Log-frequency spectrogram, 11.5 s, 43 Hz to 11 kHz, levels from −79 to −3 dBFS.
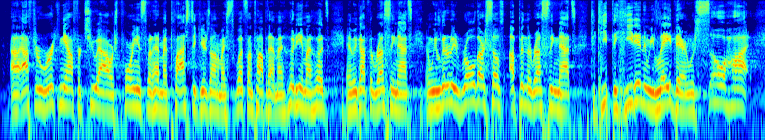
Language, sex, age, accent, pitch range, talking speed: English, male, 30-49, American, 145-180 Hz, 305 wpm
